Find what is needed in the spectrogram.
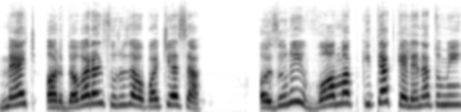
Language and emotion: Goan Konkani, angry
